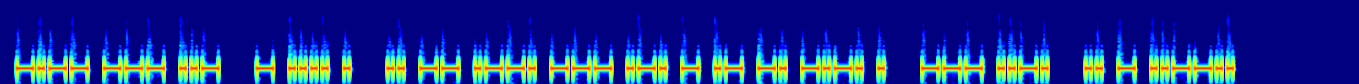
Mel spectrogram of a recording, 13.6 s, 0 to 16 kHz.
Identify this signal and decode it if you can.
Morse code, heard as a keyed tone, about 22 wpm, 700 Hz. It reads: YOU THE IMPORTANCE OF IT?
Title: Sentences from Top 1600 Words 22wpm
